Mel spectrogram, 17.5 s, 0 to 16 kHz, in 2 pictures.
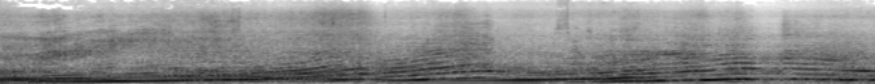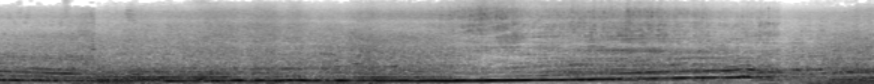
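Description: Supercar engines revving hard as cars accelerate out of a tight hairpin one after another, the engine notes rising in pitch and breaking off in several quick upshifts. Midway a steady engine drone holds, then climbs again near the end as a Lamborghini Aventador's V12 pulls away.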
